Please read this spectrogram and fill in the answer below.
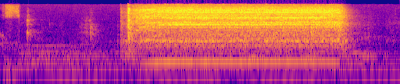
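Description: Cordless power drill running at a steady speed for about a second, starting about half a second in and stopping sharply, as it works on a bicycle frame.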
